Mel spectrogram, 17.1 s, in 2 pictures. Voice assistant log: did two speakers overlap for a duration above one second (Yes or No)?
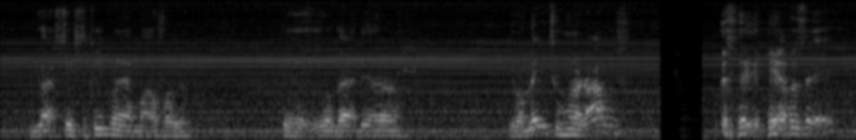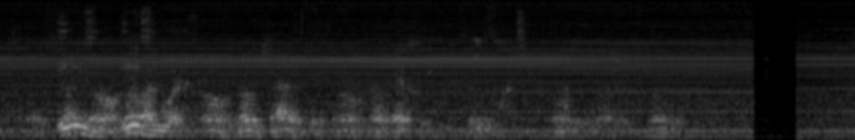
Yes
